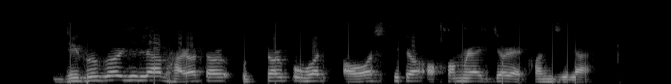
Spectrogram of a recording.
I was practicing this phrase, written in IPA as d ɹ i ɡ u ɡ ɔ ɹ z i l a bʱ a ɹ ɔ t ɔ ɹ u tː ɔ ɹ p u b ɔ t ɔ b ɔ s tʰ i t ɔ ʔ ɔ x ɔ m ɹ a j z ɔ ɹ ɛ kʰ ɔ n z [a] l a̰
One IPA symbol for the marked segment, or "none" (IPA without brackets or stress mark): i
